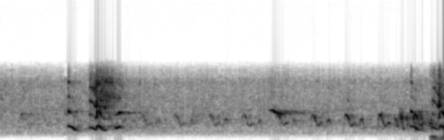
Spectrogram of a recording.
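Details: A Regent Honeyeater that has learned to sing like a Noisy Friarbird gives a scratchy, chattering run of squeaky notes; a human voice starts at the very end.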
